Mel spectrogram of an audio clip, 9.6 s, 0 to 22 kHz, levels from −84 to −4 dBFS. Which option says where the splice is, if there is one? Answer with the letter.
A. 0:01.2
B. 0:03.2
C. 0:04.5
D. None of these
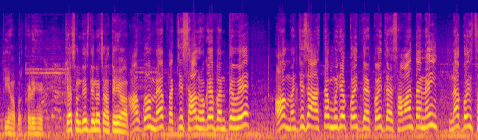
D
